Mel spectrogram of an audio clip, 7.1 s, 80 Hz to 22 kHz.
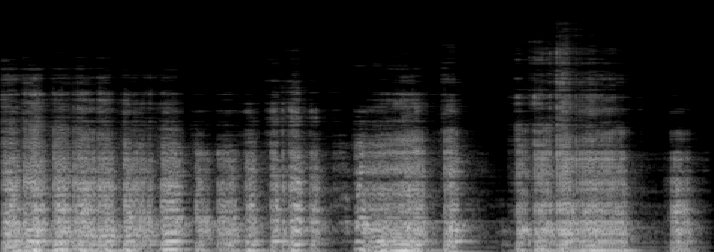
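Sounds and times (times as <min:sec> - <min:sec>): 
extra long arco creak noise on double bass: 0:00.0 - 0:07.1.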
